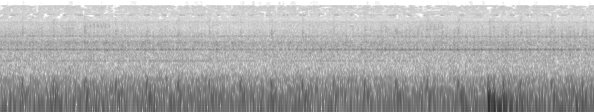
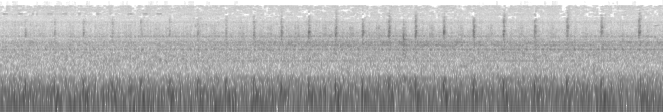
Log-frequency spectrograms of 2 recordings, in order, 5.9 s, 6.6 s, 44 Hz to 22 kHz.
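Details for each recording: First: Fairbanks 208 single-cylinder oil-well engine, just started by spinning the flywheel after a pump change, likely being fed gasoline since well gas is weak; slow, steady low thumping with even beats, no misses, running okay. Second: Fairbanks 208 single-cylinder oil-well engine just started by spinning the flywheel: slow, uneven firing pops that keep faltering, struggling to stay running; suspected not enough gas coming off the well yet, probably fed gasoline.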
